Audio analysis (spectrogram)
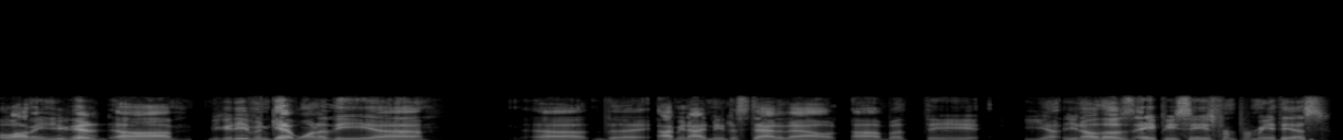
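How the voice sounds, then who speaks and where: A man's voice: fairly low pitch, normal speed, a bit bright, smooth, no room sound, dull audio. A man acting as game master, chatting informally and thinking aloud as he runs a tabletop game. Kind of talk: casual tabletop game narration and chat.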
